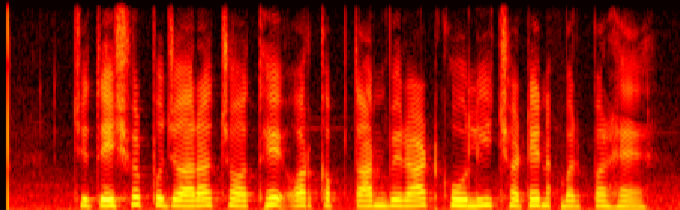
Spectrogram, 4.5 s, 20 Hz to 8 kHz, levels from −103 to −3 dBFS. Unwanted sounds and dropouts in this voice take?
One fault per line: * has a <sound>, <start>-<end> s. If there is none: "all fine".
* has a dropout, 3.7-3.7 s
